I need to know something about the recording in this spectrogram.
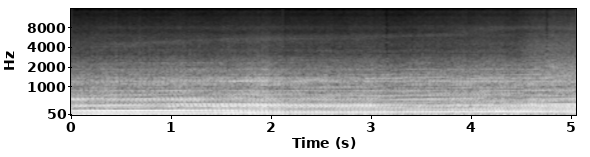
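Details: Skull Garage black truck, fresh engine build after a blown head gasket at 11 lb boost, cold day (~4°), about five pounds of boost: loud, deep V8 pulls smoothly with steady rising tone, no knocks or stumbles; normal acceleration under boost.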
